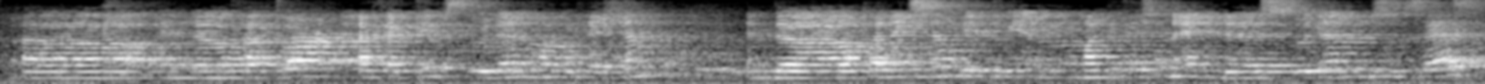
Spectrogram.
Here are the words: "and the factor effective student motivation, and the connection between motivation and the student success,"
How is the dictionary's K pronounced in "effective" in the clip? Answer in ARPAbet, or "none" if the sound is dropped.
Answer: none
